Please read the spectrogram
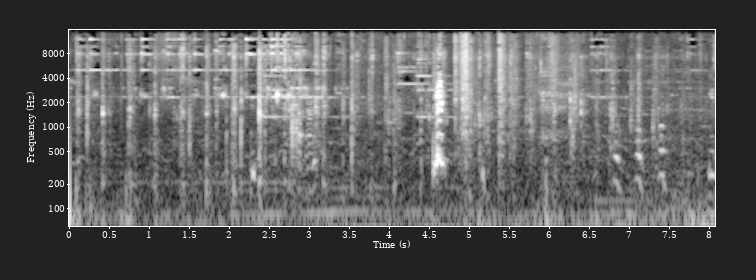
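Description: Mule hooves clip-clopping on a paved road as a pair of mules walks past. There is a loud thump at the very start, and a brief louder sound about four and a half seconds in.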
